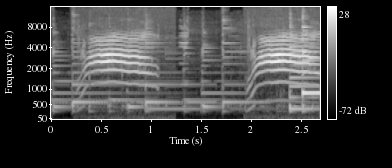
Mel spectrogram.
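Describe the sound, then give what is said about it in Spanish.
A white kitten with many black and brown patches meows from inside a school blazer. Two drawn-out, high meows come about a second and a half apart, each rising and then easing down in pitch, with no talk. “Martín llega a casa con el blazer del colegio todo hinchado y ruidoso, que sale desde adentro. Un gatito blanco con muchas manchas negras y marrones.”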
